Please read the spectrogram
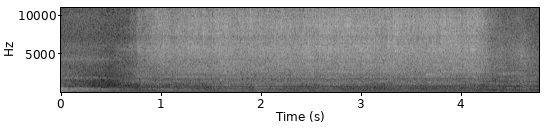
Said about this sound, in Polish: Teraz mogę puścić wodę.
